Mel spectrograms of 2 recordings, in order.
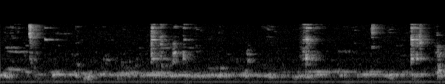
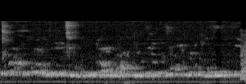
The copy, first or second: second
